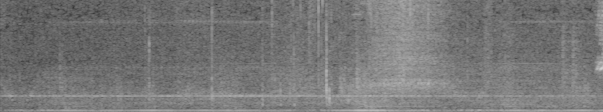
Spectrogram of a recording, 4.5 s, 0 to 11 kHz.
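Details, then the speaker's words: DIY 3D-printed open-source mechanical ventilator (Teensy 3.2 controlled, with Venturi flow meter) set to 20 cm H2O pressure and started: steady mechanical hum and drone with faint clicks while running. "so if we want 24 1 3 click set it and then it starts the working"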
